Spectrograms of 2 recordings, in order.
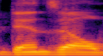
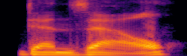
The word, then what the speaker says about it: Denzel: names are actually pronounced Denzel. Denzel. Denzel. Oh, heavy emphasis on the den. Very low on the Z.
